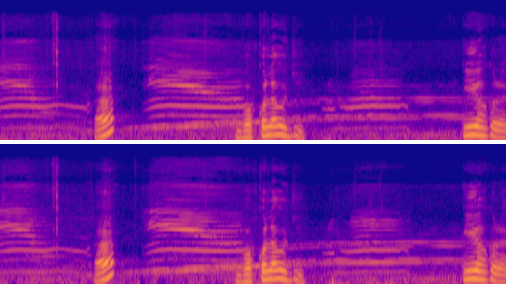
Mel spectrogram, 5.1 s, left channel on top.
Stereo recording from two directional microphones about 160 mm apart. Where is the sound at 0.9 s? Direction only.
20° left (ahead or behind).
